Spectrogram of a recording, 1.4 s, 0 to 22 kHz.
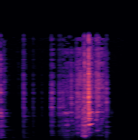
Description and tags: Small glass plates being scraped against each other. Smoother scraping sound, fairly quick. Close miked with Rode NT-5s in X-Y configuration. Trimmed, DC removed, and normalized to -6 dB.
